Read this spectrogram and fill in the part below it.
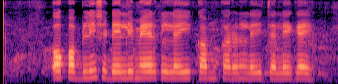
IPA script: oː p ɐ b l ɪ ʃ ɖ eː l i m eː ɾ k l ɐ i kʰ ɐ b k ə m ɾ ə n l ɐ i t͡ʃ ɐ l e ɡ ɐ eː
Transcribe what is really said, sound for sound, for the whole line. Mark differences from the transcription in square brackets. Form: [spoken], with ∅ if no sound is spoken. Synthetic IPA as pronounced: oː p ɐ b l ɪ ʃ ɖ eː l i m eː ɾ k l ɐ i [k] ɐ [m] k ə [∅] ɾ ə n l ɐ i t͡ʃ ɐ l e ɡ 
